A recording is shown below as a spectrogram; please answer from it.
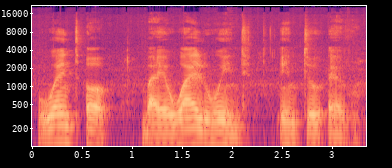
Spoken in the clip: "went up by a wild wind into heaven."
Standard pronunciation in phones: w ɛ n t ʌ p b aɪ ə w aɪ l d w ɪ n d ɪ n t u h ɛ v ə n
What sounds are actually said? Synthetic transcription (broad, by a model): w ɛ n t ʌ p b aɪ ə w aɪ l d w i n d ɪ n t u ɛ v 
